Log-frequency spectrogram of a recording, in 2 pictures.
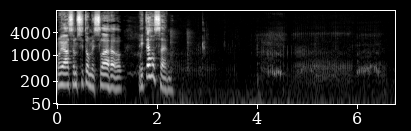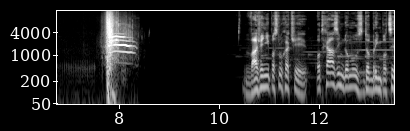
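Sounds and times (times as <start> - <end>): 
speech: 0.0 - 2.4, 10.6 - 13.4
domestic tomcat purring: 1.4 - 7.6
domestic tomcat meowing: 7.7 - 8.5.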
